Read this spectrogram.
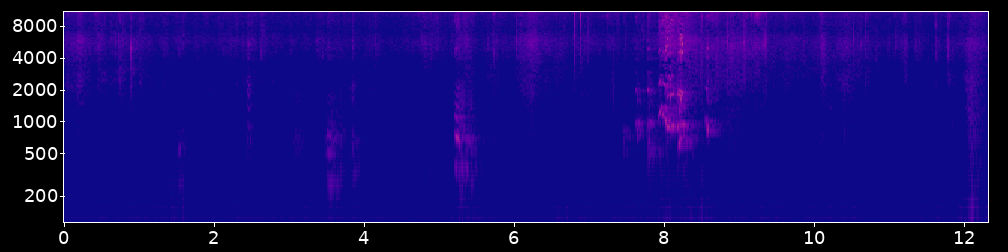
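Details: Seven-week-old Norfolk Terrier puppies playing with toys indoors: scattered soft whimpers and short yips, then a louder burst of high, whining yelps around the middle, with faint scuffling and toy noises between.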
